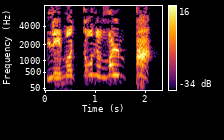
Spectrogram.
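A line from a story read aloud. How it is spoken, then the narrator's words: Shouted. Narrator (French): hurla-t-il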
